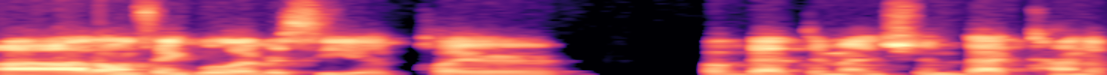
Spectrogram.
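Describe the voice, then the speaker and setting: At a moderate pace, a man speaks with a Swedish accent. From Sweden, Gothenburg. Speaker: former pro hockey player and agent. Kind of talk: interview.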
